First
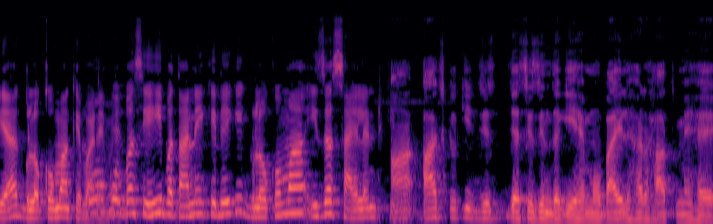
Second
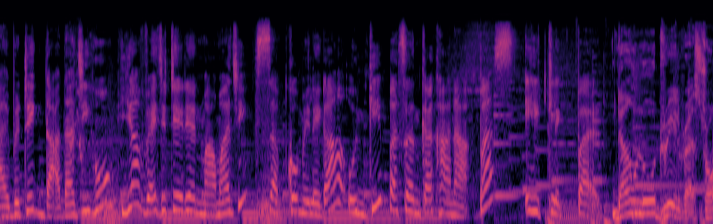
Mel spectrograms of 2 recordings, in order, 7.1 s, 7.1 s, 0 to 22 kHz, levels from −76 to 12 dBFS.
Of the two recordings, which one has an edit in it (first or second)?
first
